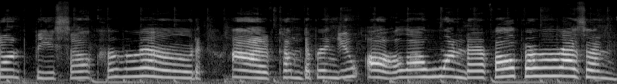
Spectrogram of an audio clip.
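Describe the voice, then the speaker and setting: An extremely high, squeaky put-on character voice at a very slow pace, with faint music in the background. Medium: video game. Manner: playful, taunting.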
